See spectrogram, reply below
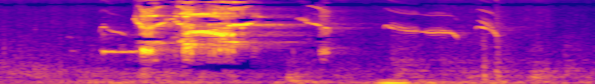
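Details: Two-month-old Lemon Millefleur Sablepoot bantam chicks, almost fully feathered, three hens and three cockerels in a garden. A loud, harsh, ragged squawk is followed by thin high whistled peeps that slide downward.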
